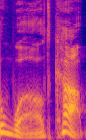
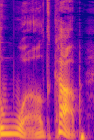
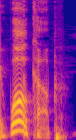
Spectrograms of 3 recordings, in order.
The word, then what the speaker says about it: World Cup: So here in the UK, we say the World Cup because the emphasis on the world part. It's the World Cup. And Americans, they say, whenever they reference it, they say World Cup.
